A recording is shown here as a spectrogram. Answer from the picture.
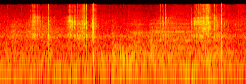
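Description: Short bursts of clinking and rattling from a harnessed Saddlebred's tack as the horse stands hitched to a jog cart: a few quick clusters about a third of a second in, just before the one-second mark, and again near the end.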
